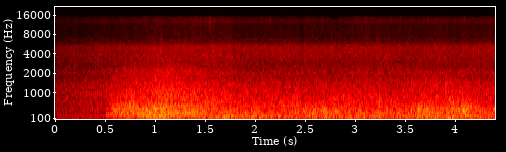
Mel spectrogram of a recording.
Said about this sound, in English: Shropshire, 1903. It was raining. Had been raining for days.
